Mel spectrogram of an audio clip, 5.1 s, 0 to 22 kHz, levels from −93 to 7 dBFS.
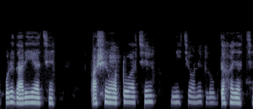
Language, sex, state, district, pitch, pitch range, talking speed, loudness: Bengali, female, West Bengal, North 24 Parganas, 165 Hz, 155-175 Hz, 130 wpm, -31 LUFS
